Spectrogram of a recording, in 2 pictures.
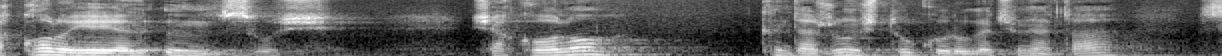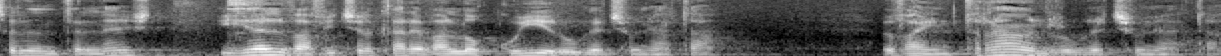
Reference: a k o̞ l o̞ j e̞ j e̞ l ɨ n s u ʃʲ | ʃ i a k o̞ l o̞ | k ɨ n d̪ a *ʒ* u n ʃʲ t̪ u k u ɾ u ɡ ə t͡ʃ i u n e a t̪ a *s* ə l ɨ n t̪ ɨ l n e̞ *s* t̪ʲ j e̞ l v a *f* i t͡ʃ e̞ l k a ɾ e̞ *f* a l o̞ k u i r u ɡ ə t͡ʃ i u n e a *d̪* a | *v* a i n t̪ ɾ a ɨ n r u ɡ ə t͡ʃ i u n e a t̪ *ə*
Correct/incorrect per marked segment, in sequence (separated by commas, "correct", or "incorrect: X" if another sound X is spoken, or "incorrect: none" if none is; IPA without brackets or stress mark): correct, correct, incorrect: ʃ, correct, incorrect: v, incorrect: t̪, correct, incorrect: a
